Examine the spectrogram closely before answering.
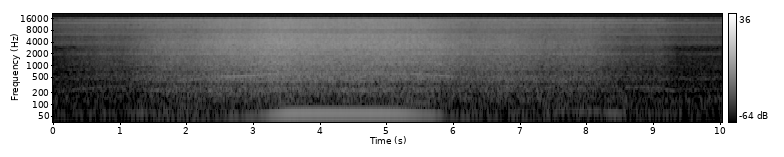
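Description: An electric motor whirs up to speed, hums steadily and then winds down.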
